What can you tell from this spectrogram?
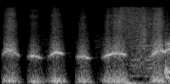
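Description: A piercing whistled tune, loud and close, with a short run of clipped notes followed by longer sustained ones, heard alone.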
